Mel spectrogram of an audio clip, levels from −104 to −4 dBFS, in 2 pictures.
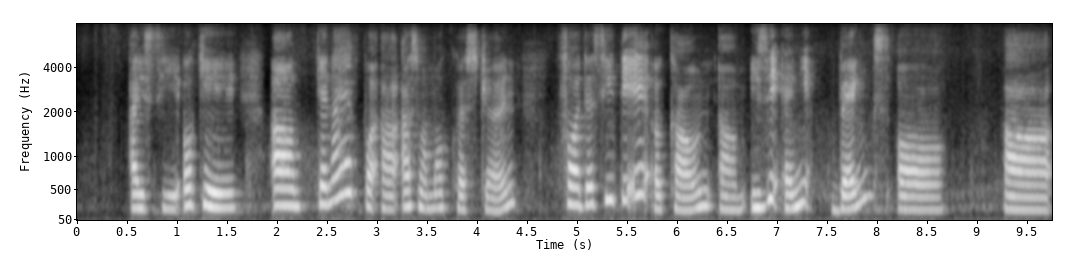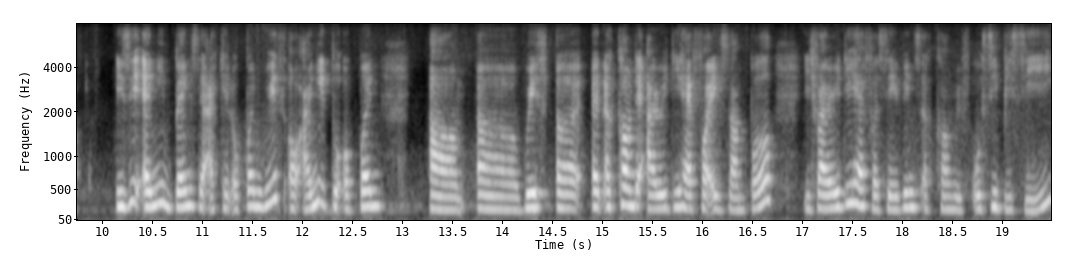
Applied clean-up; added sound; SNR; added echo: neural separator model SepFormer DNS4.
